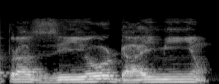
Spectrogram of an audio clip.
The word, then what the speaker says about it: praseodymium: इसको बोलते हैं प्राजियोडाइमियम, स्पेलिंग है PRASEODYMIUM, प्राजियोडाइमियम।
